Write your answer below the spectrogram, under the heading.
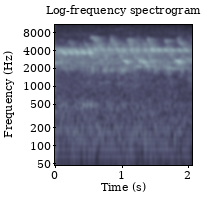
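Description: A dense chorus of high, twittering birdsong from native honeycreepers fills a forest at higher elevation on Maui, Hawaii, above 4,000 to 5,000 feet, many overlapping chirps and trills at a steady moderate level with no talking.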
